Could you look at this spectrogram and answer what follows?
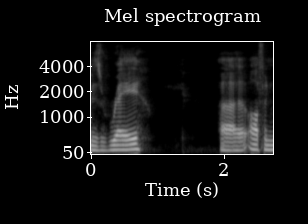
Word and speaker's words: Ra: rey but you know it's often misread as raw anyway so rey is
